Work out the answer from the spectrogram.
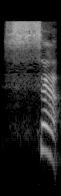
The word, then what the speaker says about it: ça: N'oubliez pas la petite cédille, sinon c'est K. Hein? Et ce n'est pas K marche. Quand le C est suivi de A O U, je le prononce comme K. Sinon, je mets une petite cédille.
